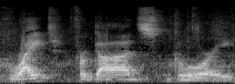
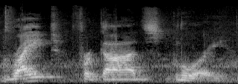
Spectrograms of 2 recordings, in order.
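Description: First: Slow, weighty repeat of the point; deliberate sermon point repeated; slow emphatic repeat. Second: Slow, weighty, each word set down; deliberate sermon point; slow emphatic. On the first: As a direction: say it once more, slowly, to drive it home. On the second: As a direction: spell it out slowly for the congregation. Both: Shown as a demonstration. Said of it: "this is so very important".

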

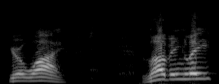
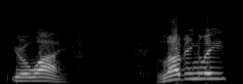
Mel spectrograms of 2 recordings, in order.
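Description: Both takes have the same delivery.

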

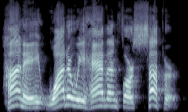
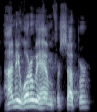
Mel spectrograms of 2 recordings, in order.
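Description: First: Louder and higher, almost shouting the question; loud call. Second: Husband calling to wife. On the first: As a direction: raise your voice so she finally hears. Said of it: "He got a little closer". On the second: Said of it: "talked a little louder". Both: Retold or imitated.

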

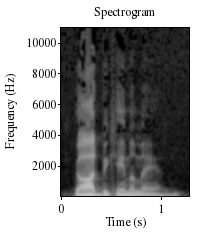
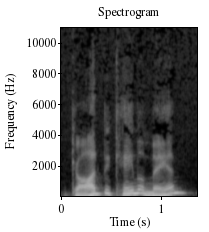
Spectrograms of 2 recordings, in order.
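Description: First: "God became a man." lower, falling at the end; statement tune. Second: "God became a man?" softly, rising at the end; questioning tune. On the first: Preacher answering from verse fourteen, low falling statement on "God became a man.". Same words restated as fact. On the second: Preacher posing verse fourteen to the congregation, soft rising question on "God became a man?". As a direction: ask "God became a man?" in quiet wonder, pitch lifting on the last word. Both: Acted.

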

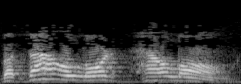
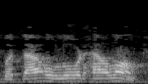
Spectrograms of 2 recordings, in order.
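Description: First: High, slow pleading lament to God; anguished cry. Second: Said in the usual way. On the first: Acted. Preacher voicing David's plea to the Lord, anguished. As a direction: cry it out as a plea, higher and louder.

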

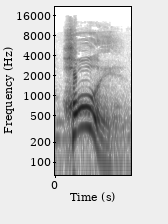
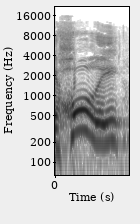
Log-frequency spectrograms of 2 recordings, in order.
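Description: First: Holy lifted high at its peak, then falling; emphatic holy. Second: Said in the usual way. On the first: Shown as a demonstration. The angels praise God, climaxing on holy. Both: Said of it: "they would repeat things for emphasis".

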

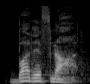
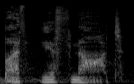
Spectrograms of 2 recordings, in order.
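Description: First: Said in the usual way. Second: "But if not." slowed right down, every word weighted; "But if not." said quietly and very slowly; slow, weighty. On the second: Shown as a demonstration. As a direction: linger on "But if not." as a solemn vow. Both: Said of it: "close it with these words".

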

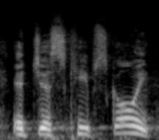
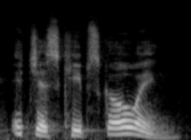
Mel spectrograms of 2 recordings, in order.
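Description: Both takes have the same delivery.

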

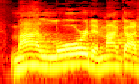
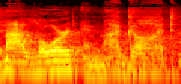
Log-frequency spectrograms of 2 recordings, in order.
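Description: First: Said in the usual way. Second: Low, soft and slow, Thomas on his knees; hushed awe. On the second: Retold or imitated. Thomas falling down before Jesus, hushed awe. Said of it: "he fell down and he said".

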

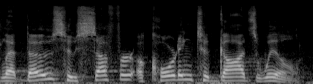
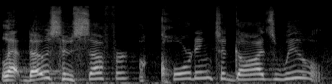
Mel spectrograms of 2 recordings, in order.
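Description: First: Said in the usual way. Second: THOSE lifted, rising higher at the end; stress on THOSE. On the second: Shown as a demonstration. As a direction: lean on "those" and let it rise like a question. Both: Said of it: "Did you catch that?".

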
